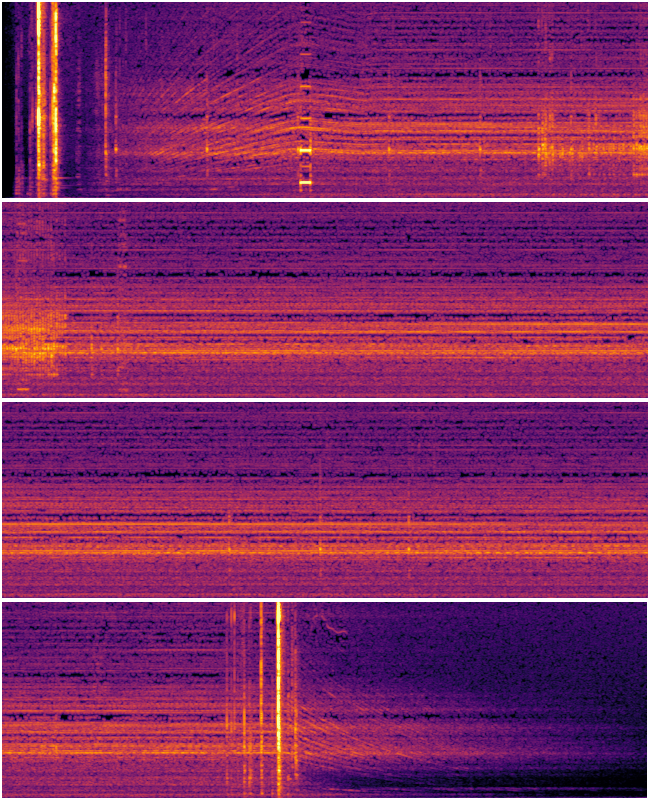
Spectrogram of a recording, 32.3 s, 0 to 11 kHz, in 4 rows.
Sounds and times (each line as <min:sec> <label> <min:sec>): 0:01.2 old pc turn on boot turn off 0:30.9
